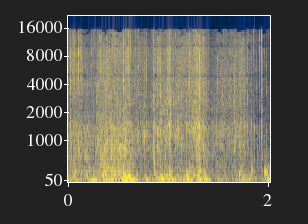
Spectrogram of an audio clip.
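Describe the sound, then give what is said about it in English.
A paper mail envelope from an online retailer is torn open. Crisp crinkling and rustling run throughout, with a few short ripping bursts at moderate loudness and no other sounds. “It's an envelope from Amazon. So this is just a real quick one. We're just going to see what's in here.”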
